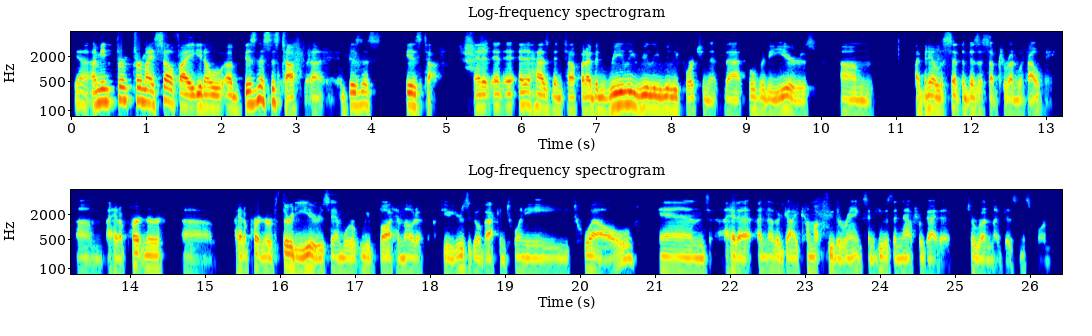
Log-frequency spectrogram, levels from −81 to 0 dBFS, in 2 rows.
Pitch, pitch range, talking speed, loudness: 105 Hz, 95-125 Hz, 225 wpm, -23 LUFS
